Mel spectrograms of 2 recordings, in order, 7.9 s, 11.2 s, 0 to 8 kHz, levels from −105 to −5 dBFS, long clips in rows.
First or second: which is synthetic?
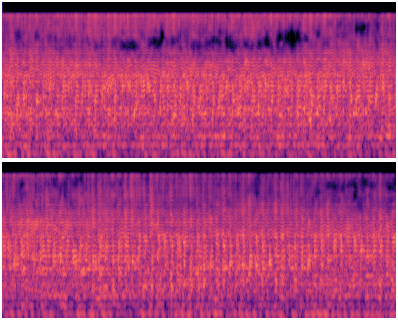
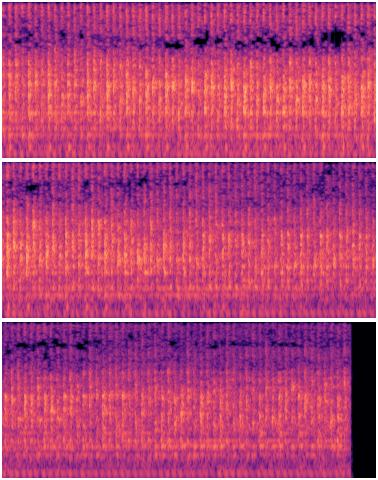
first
